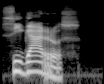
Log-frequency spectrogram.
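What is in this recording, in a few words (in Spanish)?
"CIGARROS" Spanish; AppLenguaje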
